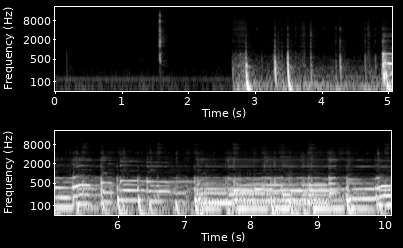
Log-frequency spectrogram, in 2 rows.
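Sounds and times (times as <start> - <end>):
sharp click: 1.5 - 1.8
vinyl surface noise with crackles: 2.6 - 5.2.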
